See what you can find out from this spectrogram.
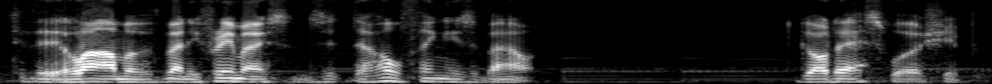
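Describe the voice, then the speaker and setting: A man speaking in a hesitant, halting way as he discusses esoteric symbolism. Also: low-pitched, level tone, vocal fry, pushed and bright, faint music behind.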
